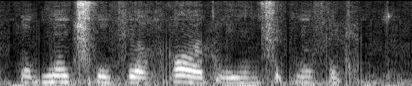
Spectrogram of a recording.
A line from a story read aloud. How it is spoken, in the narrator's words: she added under her breath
